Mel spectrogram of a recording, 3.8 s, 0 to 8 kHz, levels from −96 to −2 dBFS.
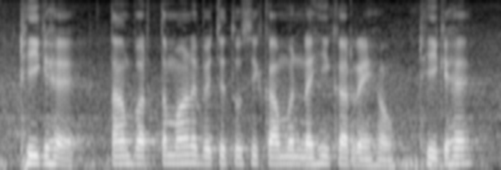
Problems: background sounds at intervals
